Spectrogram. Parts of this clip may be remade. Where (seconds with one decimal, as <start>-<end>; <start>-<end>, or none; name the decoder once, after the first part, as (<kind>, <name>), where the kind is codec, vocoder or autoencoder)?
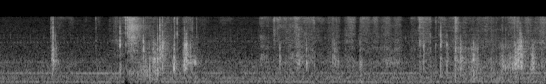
1.1-2.0 (vocoder, BigVGAN v2); 2.4-5.5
